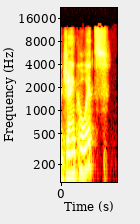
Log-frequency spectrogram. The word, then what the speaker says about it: Jankowicz: Yeah, dude, this the lady that's heading that, Nina Jankowicz, is how you say her name.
